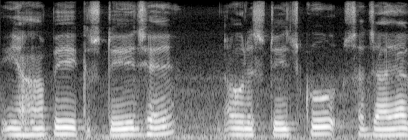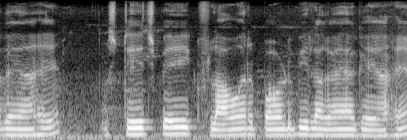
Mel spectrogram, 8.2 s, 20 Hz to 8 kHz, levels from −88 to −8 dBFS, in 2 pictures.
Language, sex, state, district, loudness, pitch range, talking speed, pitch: Hindi, male, Haryana, Charkhi Dadri, -14 LUFS, 125-140 Hz, 145 wpm, 130 Hz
